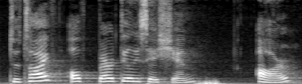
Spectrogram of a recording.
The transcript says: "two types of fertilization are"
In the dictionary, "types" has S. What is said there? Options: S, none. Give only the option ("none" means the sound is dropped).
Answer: none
